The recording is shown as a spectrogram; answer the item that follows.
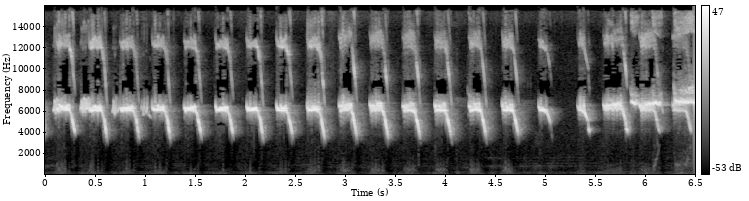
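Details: High, insistent notes from a very loud whistling thrush chick, each hooking downward at the end, delivered in a fast regular series of about three per second, with a brief pause near the end.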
